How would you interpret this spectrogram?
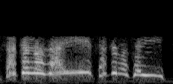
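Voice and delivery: very high, shrieking plea; imitating a terrified yell for help; panicked scream. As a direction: manager screaming down in terror to get them out. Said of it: "Tatiana empezó a gritar".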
